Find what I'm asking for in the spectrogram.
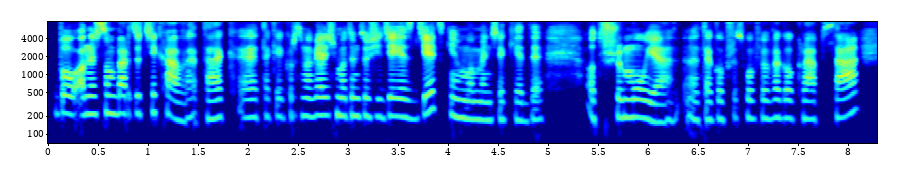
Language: Polish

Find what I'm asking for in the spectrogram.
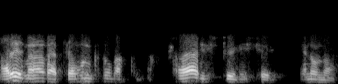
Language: Bangla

